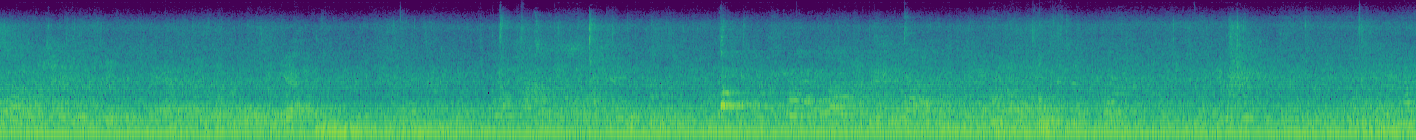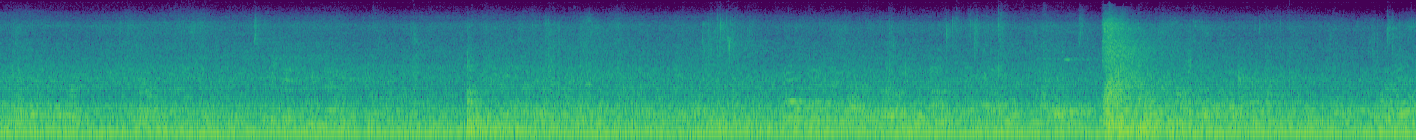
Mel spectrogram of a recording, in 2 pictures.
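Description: Indoor pool hall ambience: a steady low hum under indistinct background voices and chatter, with a sharp knock near the end.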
